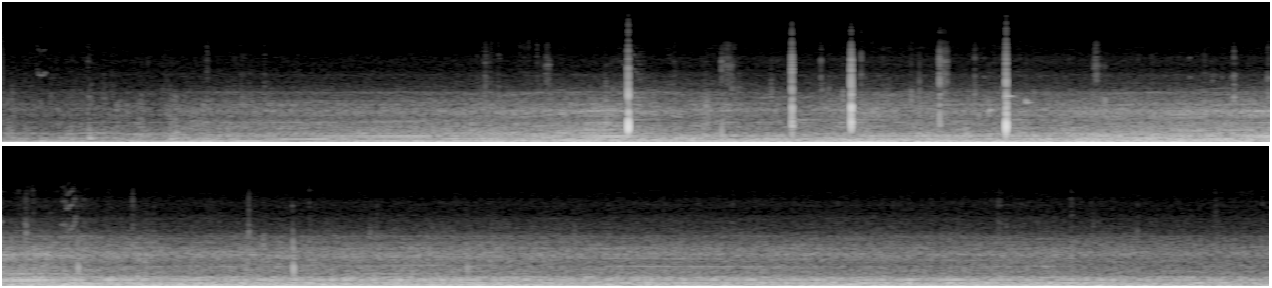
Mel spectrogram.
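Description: A car's engine and tyre noise heard from inside the cabin, a low rumble that grows louder over the first few seconds as the car pulls away from a stop and then holds steady. A few sharp clicks sound between about four and eight seconds in.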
